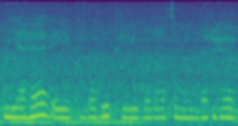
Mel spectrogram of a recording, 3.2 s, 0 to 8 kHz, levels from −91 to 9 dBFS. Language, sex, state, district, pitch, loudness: Hindi, female, Punjab, Fazilka, 205 Hz, -13 LUFS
